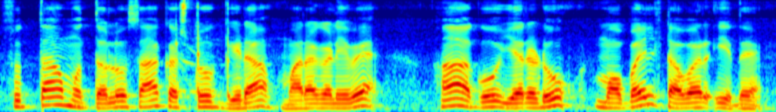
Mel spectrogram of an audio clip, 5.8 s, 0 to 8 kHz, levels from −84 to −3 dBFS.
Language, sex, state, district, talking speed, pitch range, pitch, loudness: Kannada, male, Karnataka, Bangalore, 105 wpm, 120-150 Hz, 140 Hz, -14 LUFS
